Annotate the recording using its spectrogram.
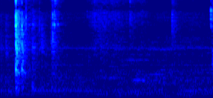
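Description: A short click about a tenth of a second in, then a few faint ticks over quiet room tone: a mobile phone being handled and raised to the ear.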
